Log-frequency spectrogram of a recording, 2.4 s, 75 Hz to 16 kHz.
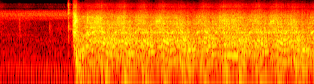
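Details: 1968 Chevy Biscayne barn find, off the road 35+ years, points just cleaned: steady starter churn with even compression beats but no firing; cranks but won't start. Spark confirmed afterwards, cause not confirmed.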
